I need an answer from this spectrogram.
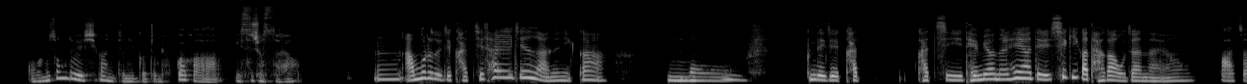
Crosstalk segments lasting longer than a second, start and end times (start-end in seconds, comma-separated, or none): none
